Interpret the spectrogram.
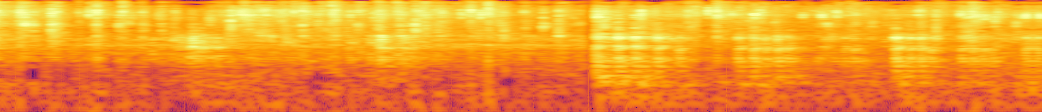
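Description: Cashews sizzling and crackling as they fry in hot ghee in a kadhai.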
